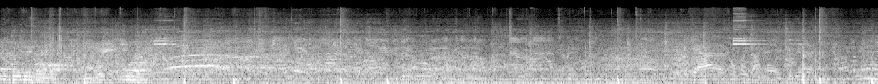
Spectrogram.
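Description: A ball is struck with sharp thumps.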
